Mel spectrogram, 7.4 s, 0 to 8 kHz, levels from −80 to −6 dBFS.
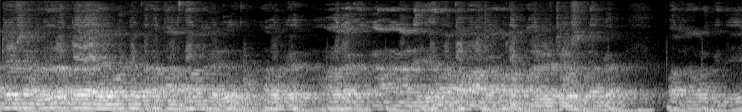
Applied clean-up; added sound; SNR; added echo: none; Bass drum; 11 dB; reverberation time 1.1 s.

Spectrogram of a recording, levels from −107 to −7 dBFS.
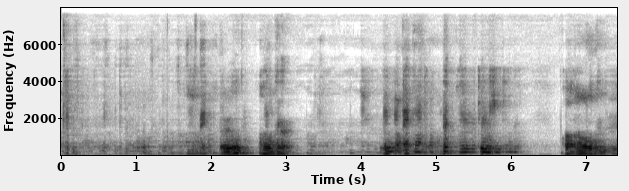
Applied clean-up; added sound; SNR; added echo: neural mask model DeepFilterNet 3.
